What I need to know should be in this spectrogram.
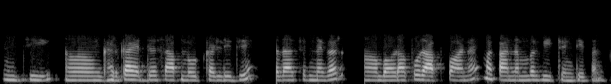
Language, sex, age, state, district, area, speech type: Hindi, female, 18-30, Madhya Pradesh, Gwalior, rural, conversation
